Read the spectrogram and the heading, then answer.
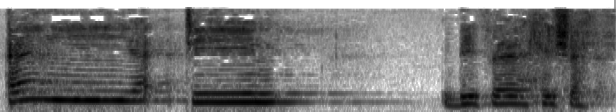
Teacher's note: ان ياتين نون سكن وبعدها الياء، والياء من حروف الادغام لازم تغن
